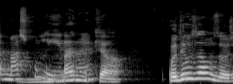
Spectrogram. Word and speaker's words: mannequin: E como é que a gente fala mannequin? Mannequin. Não é mannequin. Le mannequin. Então quer dizer que esse E aqui não vai ser pronunciado, né? Le mannequin. Mannequin. E presta atenção como é nasalado esse an no final.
